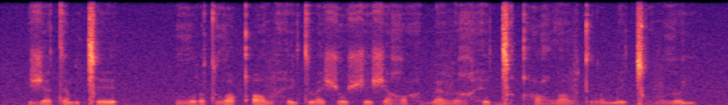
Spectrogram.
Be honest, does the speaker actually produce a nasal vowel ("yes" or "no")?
no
